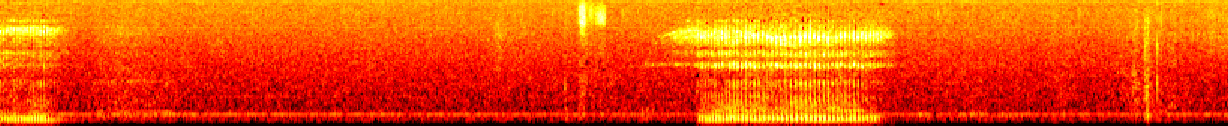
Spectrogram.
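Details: Bullmastiff dog asleep and snoring indoors; a brief snort at the start, then one long, low, rough rasping breath in the middle against a faint steady hum.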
